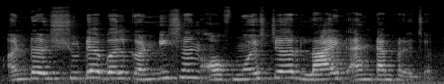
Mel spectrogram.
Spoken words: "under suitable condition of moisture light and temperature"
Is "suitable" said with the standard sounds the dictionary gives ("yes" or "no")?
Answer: no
